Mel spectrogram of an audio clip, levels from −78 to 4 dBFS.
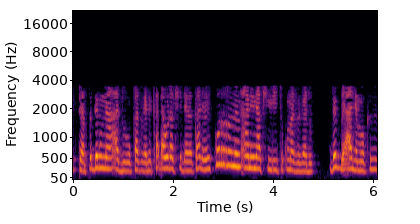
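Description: Speech showing heavy MP3 compression throughout: nothing above 3.5 kHz, plus watery swirling that a plain low-pass filter wouldn't cause, likely from a very low bitrate around 16 kbps.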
